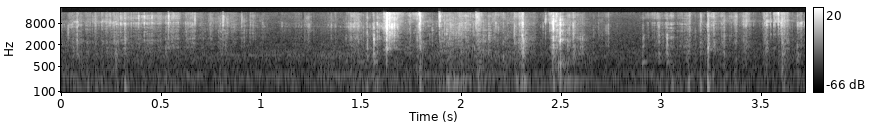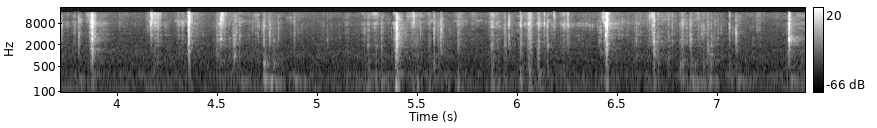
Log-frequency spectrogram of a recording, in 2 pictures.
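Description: A solid green, palm-sized rectangular soap bar, held in hands with long red nails, is shaved with a metal utility blade. Crisp, bright scraping and crackling snaps come in irregular bursts over a soft, low rustle, each one short and dry with almost no ring.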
